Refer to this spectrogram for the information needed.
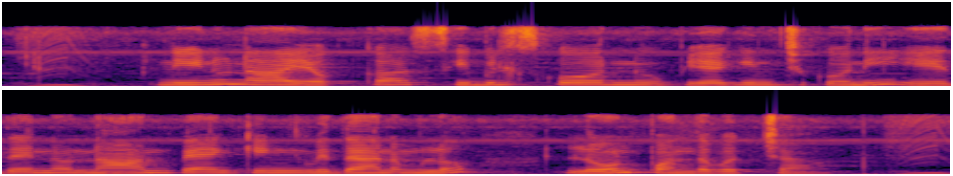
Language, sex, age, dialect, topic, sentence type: Telugu, female, 25-30, Utterandhra, banking, question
